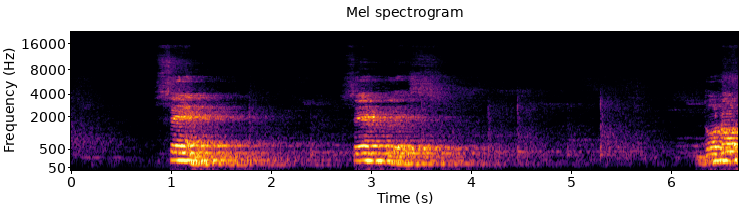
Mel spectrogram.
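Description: An elderly man speaks loudly and slowly in an echoing room.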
